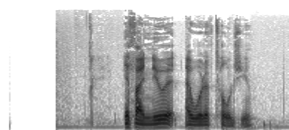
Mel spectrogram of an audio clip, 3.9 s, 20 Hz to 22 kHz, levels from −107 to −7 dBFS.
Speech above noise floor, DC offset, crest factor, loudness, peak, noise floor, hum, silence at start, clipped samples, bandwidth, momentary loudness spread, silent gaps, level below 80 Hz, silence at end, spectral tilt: 27 dB; under 0.1%; 22 dB; -20 LUFS; -2 dBFS; -47 dBFS; none; 1.2 s; under 0.1%; 15 kHz; 12 LU; none; -64 dBFS; 0.5 s; -5 dB/octave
